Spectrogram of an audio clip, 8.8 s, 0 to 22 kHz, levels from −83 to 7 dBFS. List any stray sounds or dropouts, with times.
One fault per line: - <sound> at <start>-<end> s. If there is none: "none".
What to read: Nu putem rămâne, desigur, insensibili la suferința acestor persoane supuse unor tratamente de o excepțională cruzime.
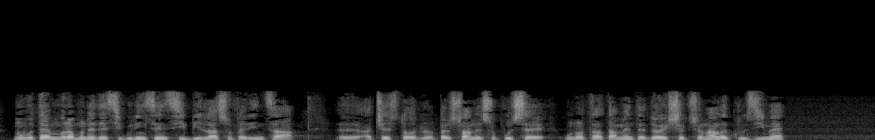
none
